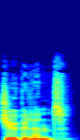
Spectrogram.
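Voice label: "jubilant", British English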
